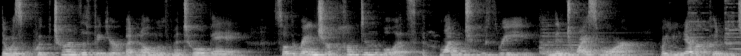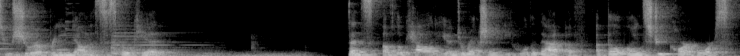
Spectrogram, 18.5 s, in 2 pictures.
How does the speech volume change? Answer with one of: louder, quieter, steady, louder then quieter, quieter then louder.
steady.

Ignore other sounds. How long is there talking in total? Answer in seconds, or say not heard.
16 s.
